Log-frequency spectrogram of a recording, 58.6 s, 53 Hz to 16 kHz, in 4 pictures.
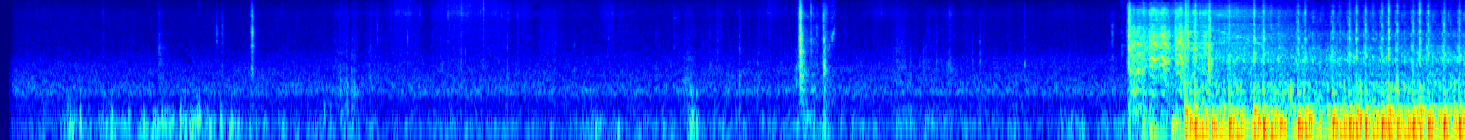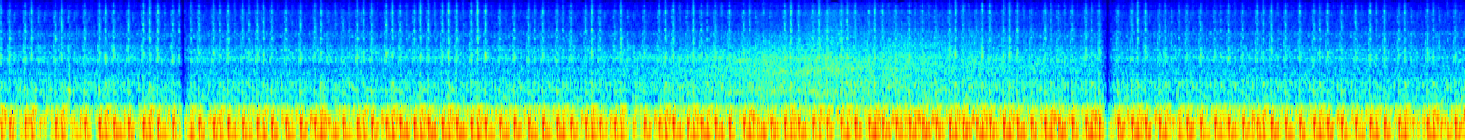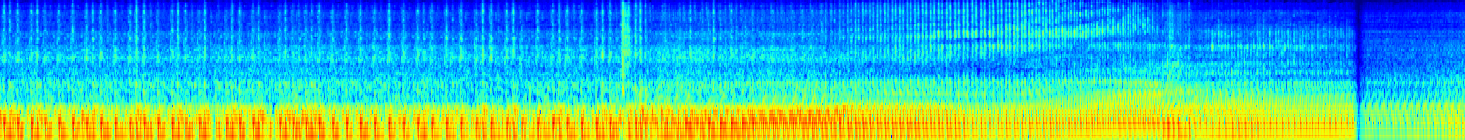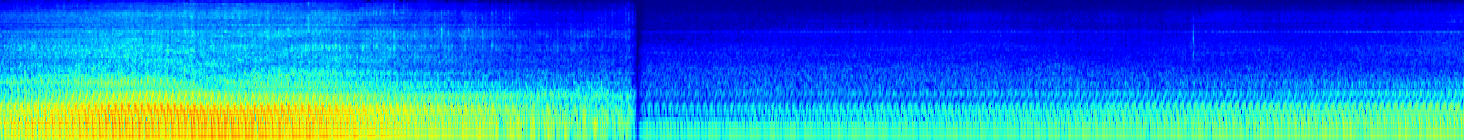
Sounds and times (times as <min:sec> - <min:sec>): Outside, rural or natural: 0:00.1 - 0:58.5.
